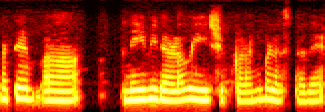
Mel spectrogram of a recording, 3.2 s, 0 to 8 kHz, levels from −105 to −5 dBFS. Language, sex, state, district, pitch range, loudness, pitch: Kannada, female, Karnataka, Dakshina Kannada, 215-245 Hz, -16 LUFS, 225 Hz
